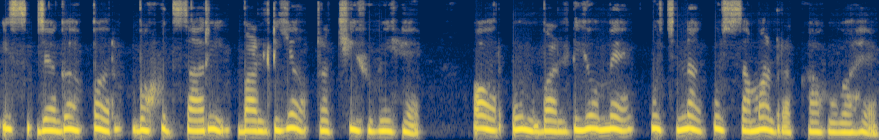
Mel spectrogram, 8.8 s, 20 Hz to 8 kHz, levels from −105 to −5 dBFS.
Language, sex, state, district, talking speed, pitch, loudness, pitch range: Hindi, female, Bihar, Saran, 135 wpm, 235 Hz, -12 LUFS, 220-255 Hz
